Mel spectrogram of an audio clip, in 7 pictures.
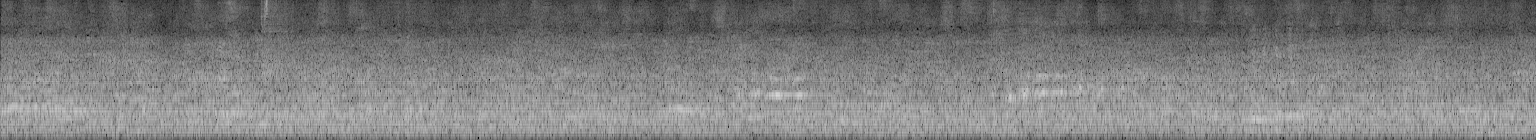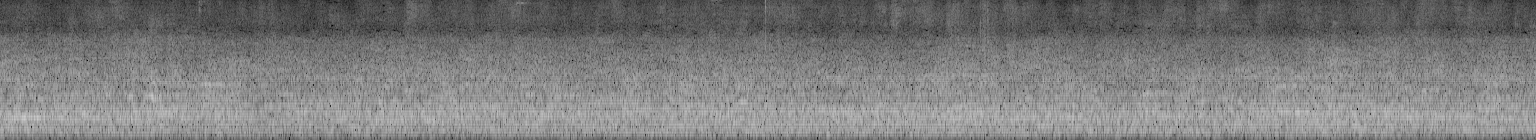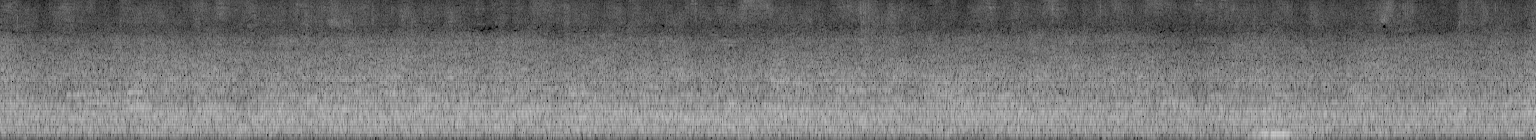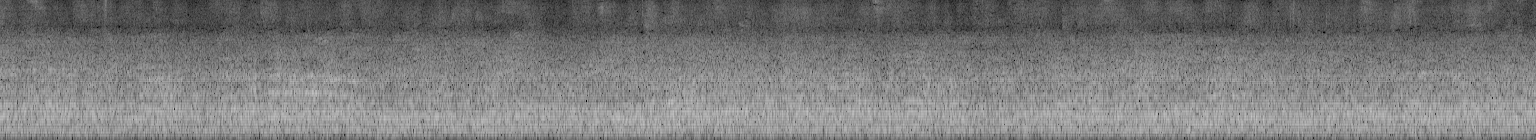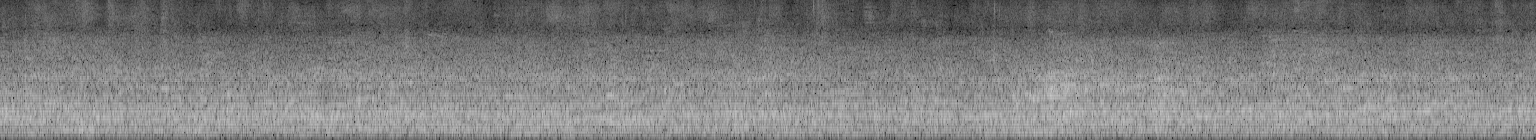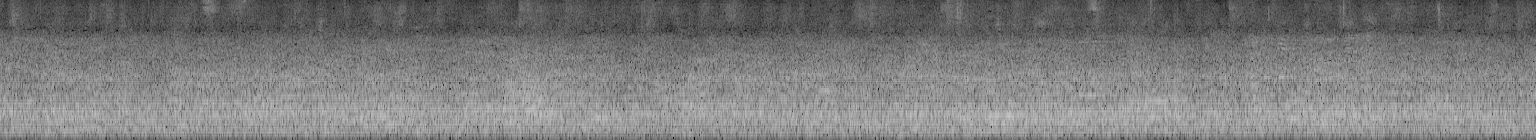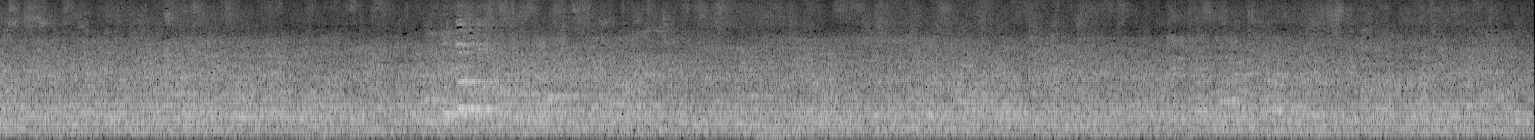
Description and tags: Medium Crowd Chatter
Gathering of a few hundred people. Ambient chatter and talking. Unintelligible.
event, large-crowd, medium, large-group, crowd, group, talking, hall, ambient, unintelligible, chatter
